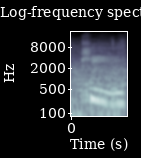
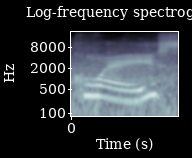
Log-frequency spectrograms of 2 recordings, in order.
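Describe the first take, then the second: First: It begins with a plain 'k' sound. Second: It begins with a 'kw' sound. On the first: The speaker calls it right. "it should be pronounced Key" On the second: The speaker calls it wrong. "I used to pronounce that"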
